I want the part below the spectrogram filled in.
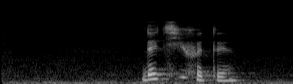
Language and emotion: Russian, neutral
